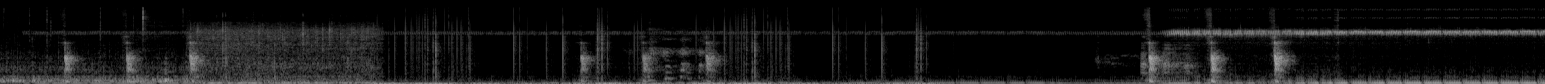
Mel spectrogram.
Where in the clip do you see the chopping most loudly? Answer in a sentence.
The loudest moment of the chopping is at 12 seconds.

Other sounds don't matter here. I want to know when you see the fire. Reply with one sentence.
You can hear the fire from 0.0 to 9.6 s.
